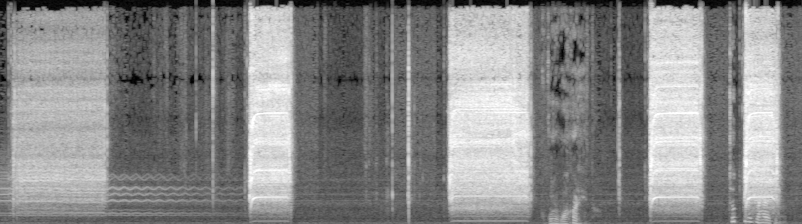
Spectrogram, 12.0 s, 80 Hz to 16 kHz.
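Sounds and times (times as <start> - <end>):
impact driver motor whining: 0.0 - 1.6, 3.7 - 4.4, 6.7 - 8.0, 9.7 - 10.6, 11.2 - 11.8.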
